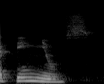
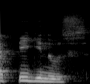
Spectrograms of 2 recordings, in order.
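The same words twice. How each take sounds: First: "pignus" with gn as a Portuguese nh, "pinhus"; correct Latin pronunciation. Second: "pignus" with a hard g before the n, "pig-nus"; wrong Latin pronunciation. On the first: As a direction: soften the gn of "pignus" into one "ny" sound. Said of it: "o G com o N tem som de N H". ("pignus" com som de nh, "pinhus") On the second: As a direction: say "pignus" with g and n pronounced separately. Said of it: "a pronúncia em latim correta é pignus". ("pignus" com o g duro, "pig-nus") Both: Shown as a demonstration.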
